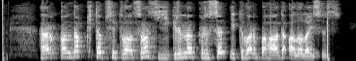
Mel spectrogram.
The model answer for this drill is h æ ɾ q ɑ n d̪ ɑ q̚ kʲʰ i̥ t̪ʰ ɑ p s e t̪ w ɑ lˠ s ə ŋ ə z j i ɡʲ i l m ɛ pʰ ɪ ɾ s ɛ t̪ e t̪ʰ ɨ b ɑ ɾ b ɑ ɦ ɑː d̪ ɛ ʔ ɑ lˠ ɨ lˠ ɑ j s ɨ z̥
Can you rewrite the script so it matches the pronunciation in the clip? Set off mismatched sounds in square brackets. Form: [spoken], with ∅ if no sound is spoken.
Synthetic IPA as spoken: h æ ɾ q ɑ n d̪ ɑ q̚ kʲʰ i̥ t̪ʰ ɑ p s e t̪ w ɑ lˠ s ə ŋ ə z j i ɡʲ i [ɾ] m ɛ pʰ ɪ ɾ s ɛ t̪ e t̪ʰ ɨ b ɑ ɾ b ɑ ɦ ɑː d̪ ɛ ʔ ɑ lˠ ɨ lˠ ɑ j s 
